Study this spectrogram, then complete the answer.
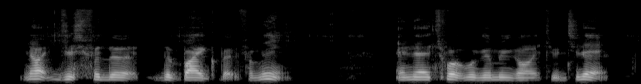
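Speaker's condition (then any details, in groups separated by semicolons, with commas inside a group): Cerebral palsy; tends to mess up words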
